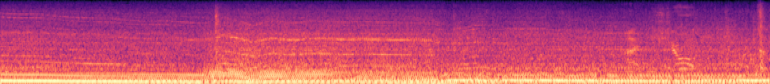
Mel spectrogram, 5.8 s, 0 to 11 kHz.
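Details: 2019 Yamaha YXZ1000R SS side-by-side with 5-speed sequential gearbox and paddle shifters, test drive: engine revs under a thin gear whine rising and falling with road speed through the shifts; normal gearbox whine.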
